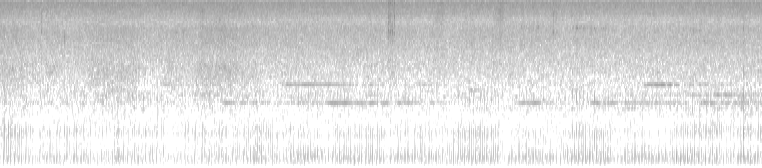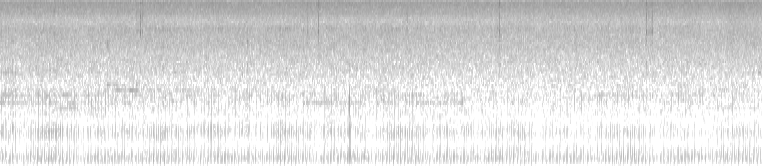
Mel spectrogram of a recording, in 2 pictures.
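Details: Yawning kitten lounging through a lazy day, purring in a long, even, rumbling drone with a gentle pulsing beat, continuous from start to finish, with faint thin tones in the background.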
